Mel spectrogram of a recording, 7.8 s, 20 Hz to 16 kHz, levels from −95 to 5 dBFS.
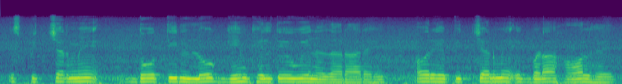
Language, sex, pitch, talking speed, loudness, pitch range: Hindi, male, 140 Hz, 160 wpm, -14 LUFS, 130-145 Hz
